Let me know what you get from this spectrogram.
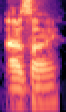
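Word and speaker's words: Dazai: Japanese Au named Osamu daai uh did I pronounce that right okay actually yes you did daai okay um I've never heard of this guy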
